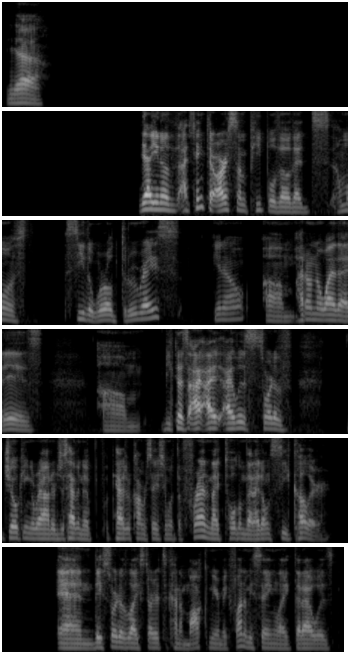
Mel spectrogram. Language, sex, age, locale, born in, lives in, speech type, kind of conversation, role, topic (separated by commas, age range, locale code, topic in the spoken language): English, male, 40-44, en-US, United States, United States, conversation, podcast, host, How do your personal values guide your decisions during difficult situations?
